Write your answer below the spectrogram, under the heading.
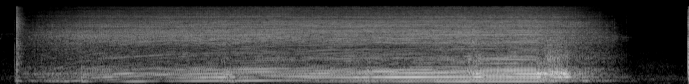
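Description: Starter motor on a Reliant Regal 600cc engine, jumped straight from a battery: a click as the lead makes contact, then the motor spins up in a rising whine, runs steadily for about five seconds and stops. It spins freely without its drive pinion pulling in to turn the engine, a sign the pinion mechanism is sticky after years of standing.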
